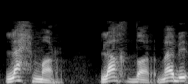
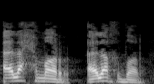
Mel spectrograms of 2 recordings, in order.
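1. كل كلمة تبدأ مباشرة بصوت 'l'. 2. كل كلمة تبدأ بحرف العلة 'a' قبل 'l'. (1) "يحذفون الهمزة من أولها" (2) "لا يقولون"

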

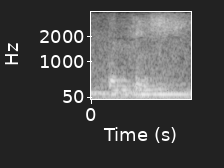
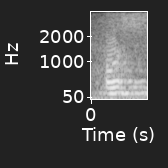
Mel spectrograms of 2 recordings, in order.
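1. Vokalnya bunyi i depan. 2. Vokalnya bunyi u yang membulat.

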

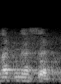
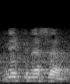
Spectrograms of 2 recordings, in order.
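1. الحركة الأولى هي a. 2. الحركة الأولى هي i.

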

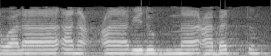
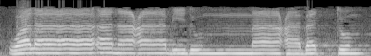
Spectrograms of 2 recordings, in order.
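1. Hurufnya terburu-buru dan saling menyambung. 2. Setiap huruf diselesaikan pelan-pelan sebelum huruf berikutnya. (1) "bukan ... ditabrak" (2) "Harusnya diselesaikan pelan-pelan"

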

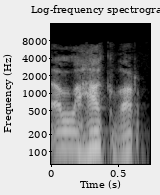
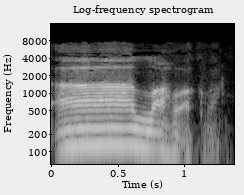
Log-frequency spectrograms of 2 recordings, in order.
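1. تأتي بعد الراء الأخيرة فتحة. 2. تُمَدّ الحركة الأولى كأنها سؤال. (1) "فتح هذا سهل يعني" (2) "هذه استفهام، كأنه يسأل هل الله أكبر"

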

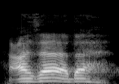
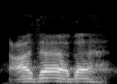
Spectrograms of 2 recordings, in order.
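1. تنتهي الكلمة بهاء ساكنة دون مدّ. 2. تنتهي الكلمة بهاء ساكنة دون مدّ.

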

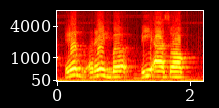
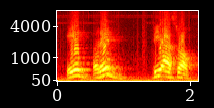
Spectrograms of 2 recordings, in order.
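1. Kedua bunyi b dilafalkan terpisah. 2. Kedua bunyi b menyatu menjadi satu bunyi panjang. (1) "tidak ibrib bi asok" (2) "wajib digabungkan"

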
